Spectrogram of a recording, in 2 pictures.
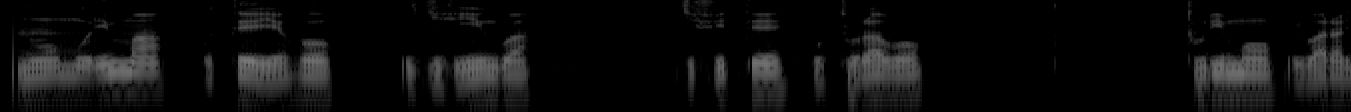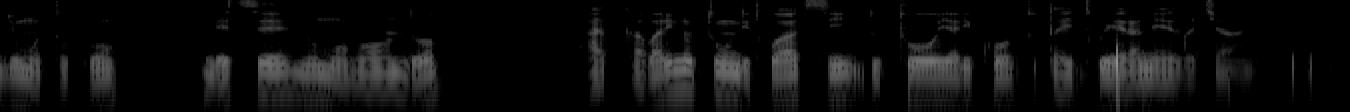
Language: Kinyarwanda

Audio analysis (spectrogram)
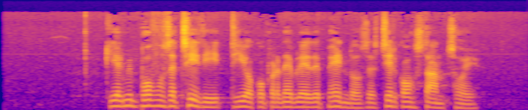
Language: Esperanto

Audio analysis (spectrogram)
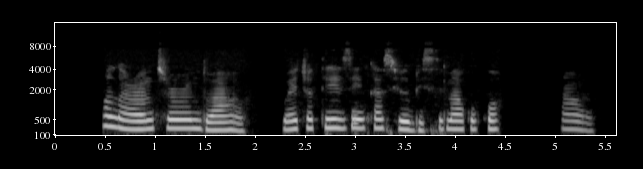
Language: Igbo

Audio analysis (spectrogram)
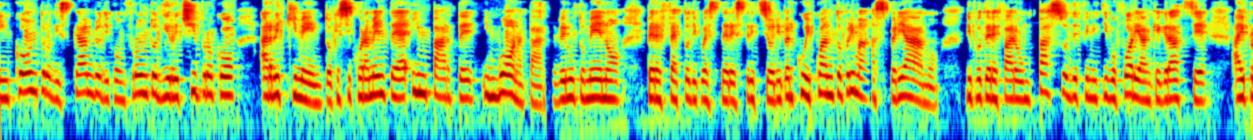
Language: Italian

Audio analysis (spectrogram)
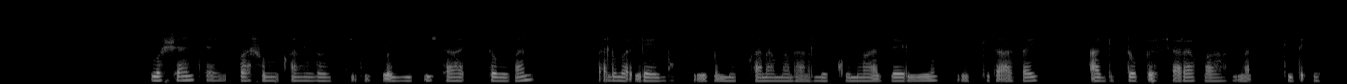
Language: Wolaytta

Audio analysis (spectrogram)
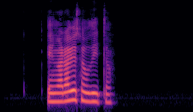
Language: Galician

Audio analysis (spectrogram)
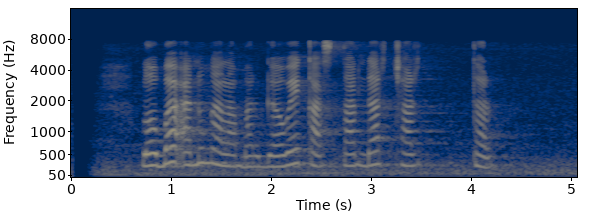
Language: Sundanese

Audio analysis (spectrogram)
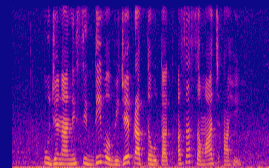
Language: Marathi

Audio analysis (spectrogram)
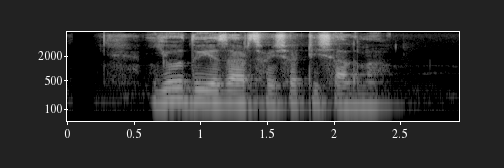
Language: Nepali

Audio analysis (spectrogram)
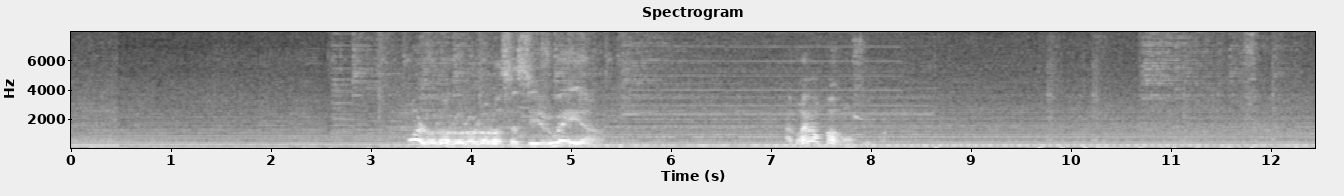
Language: French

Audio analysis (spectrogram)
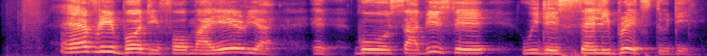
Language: Nigerian Pidgin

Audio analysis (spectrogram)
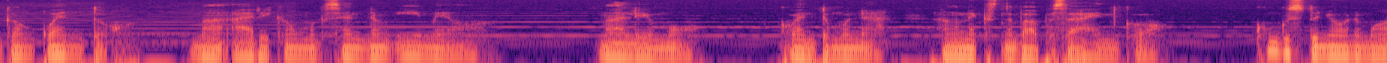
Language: Filipino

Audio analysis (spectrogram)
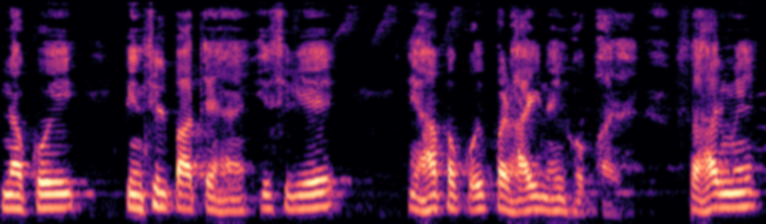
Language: Hindi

